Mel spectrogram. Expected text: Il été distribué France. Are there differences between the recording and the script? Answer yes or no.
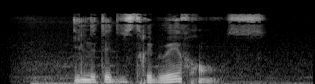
no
